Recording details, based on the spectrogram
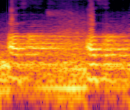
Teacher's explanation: dai fu af shine batsanin shafati sufla ma'a atrafi thanaya al-ulya haƙoran gaba su da su danne leɗen ƙasa af tare da fitan iska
